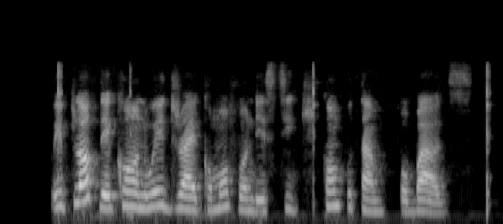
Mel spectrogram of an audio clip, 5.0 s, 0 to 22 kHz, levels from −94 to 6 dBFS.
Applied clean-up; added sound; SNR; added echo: neural mask model RNNoise.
